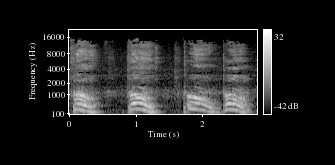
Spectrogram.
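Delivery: high, falling booms, evenly spaced; cartoon impact noises; imitated punch booms. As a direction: voice each punch landing with a high boom. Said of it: "like a punching bag".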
